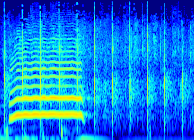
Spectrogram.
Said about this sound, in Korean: 박수.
